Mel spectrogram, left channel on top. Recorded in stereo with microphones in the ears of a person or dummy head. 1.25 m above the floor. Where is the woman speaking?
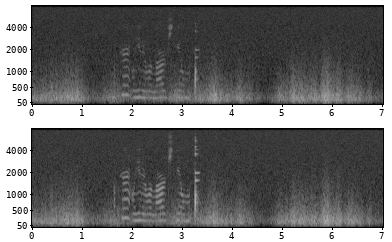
40° right (ahead or behind).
